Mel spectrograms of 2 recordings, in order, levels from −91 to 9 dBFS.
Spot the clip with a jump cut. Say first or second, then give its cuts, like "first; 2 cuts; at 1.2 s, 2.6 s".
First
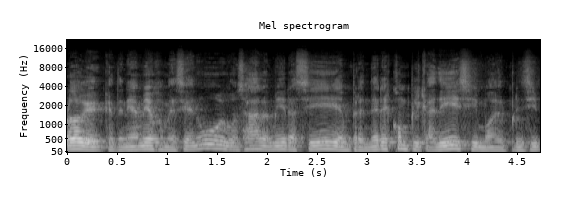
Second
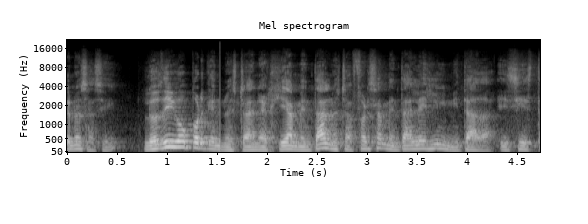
second; 1 cut; at 1.5 s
